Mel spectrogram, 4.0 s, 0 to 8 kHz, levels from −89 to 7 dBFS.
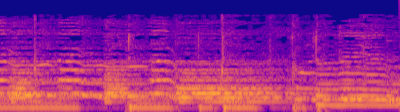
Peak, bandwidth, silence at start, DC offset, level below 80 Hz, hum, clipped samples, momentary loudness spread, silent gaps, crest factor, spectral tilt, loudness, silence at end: -6 dBFS; 5.8 kHz; 0 s; under 0.1%; -32 dBFS; none; under 0.1%; 6 LU; none; 14 dB; -12.5 dB/octave; -21 LUFS; 0 s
